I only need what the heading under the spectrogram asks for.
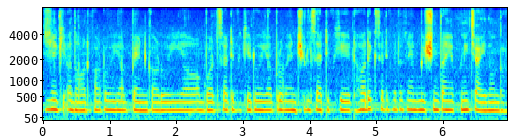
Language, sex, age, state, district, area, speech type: Dogri, female, 18-30, Jammu and Kashmir, Jammu, rural, spontaneous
